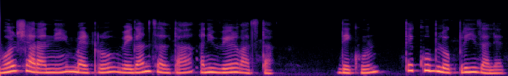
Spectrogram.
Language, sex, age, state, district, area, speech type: Goan Konkani, female, 18-30, Goa, Salcete, urban, spontaneous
